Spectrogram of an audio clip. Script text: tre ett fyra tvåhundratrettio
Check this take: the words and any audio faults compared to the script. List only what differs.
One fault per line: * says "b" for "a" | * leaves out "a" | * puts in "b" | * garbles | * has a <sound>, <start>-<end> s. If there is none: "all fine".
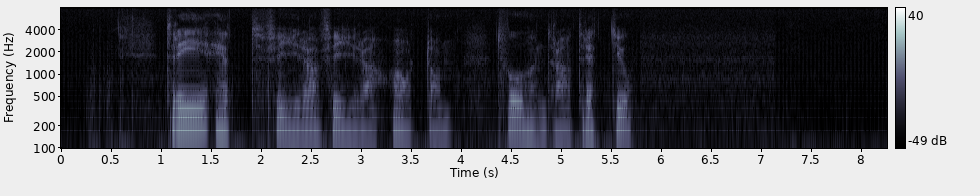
* puts in "fyra arton"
